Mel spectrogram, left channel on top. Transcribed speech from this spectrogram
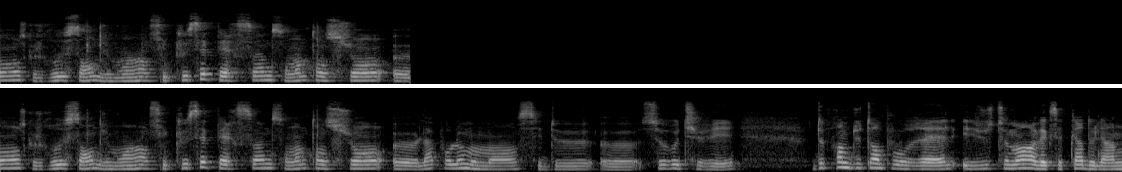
ce que je ressens du moins, c'est que cette personne, son intention, là pour le moment, c'est de se retirer, de prendre du temps pour elle. Et justement, avec cette carte de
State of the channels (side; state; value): left; drops out; at 4.1 s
